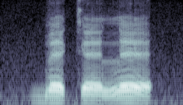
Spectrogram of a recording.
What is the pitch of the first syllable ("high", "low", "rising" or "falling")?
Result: falling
